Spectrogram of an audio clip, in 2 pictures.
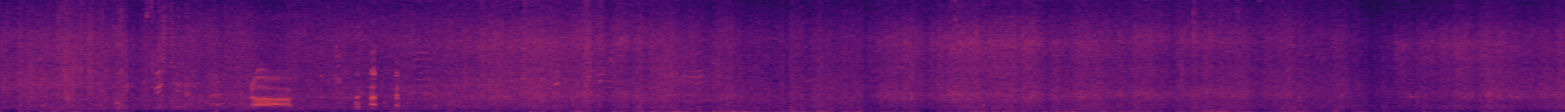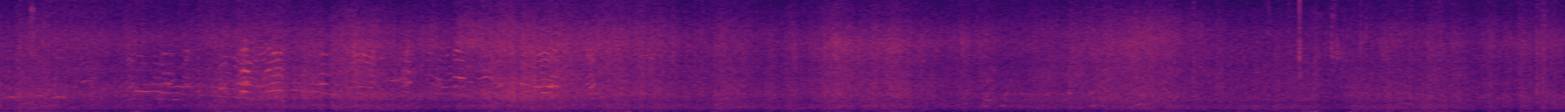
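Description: Small sea waves breaking and washing up the beach, with gusty wind buffeting the microphone.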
